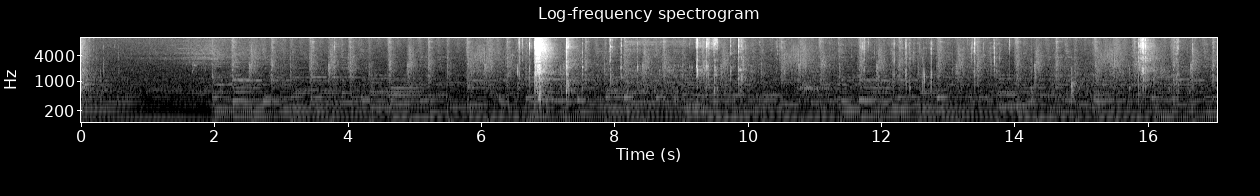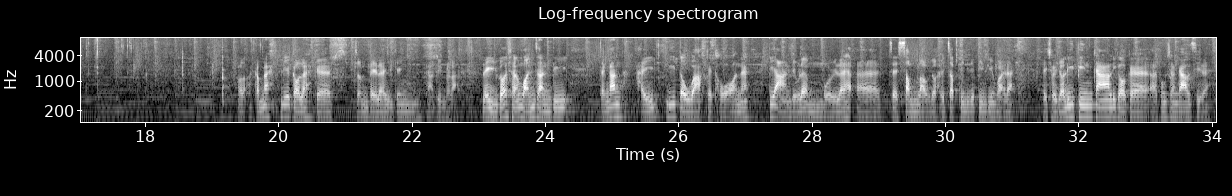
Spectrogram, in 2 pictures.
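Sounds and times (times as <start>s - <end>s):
packing tape pulled off roll: 0.0s - 0.4s, 6.4s - 10.2s, 11.6s - 14.4s, 15.5s - 18.2s
tape ripping: 0.0s - 0.4s, 6.4s - 10.2s, 11.6s - 14.4s, 15.6s - 18.2s
soft background music: 0.0s - 34.0s.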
